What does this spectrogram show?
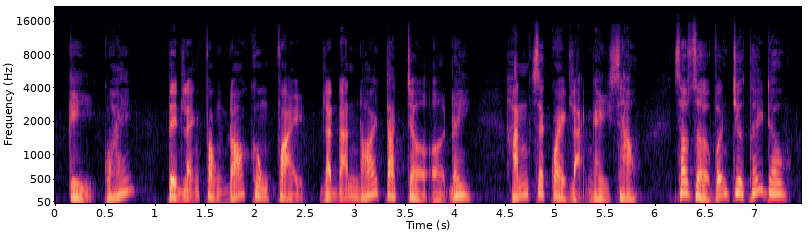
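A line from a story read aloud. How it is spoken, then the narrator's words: Sudden whisper. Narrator (Vietnamese): Thần Nam đột nhiên thì thầm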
